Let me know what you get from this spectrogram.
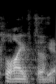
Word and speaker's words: Cliveden: There's a, a five star hotel near where I live called Cliveden. – Yes. Some pronounce it Cliveden.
